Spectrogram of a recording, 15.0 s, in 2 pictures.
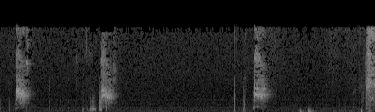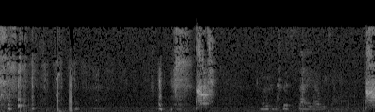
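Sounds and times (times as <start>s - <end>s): small dog barking: 0.3s - 0.7s, 2.0s - 2.4s, 5.0s - 5.5s, 11.4s - 11.9s, 14.8s - 15.0s.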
